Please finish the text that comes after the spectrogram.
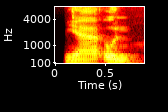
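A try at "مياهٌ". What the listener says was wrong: Huruf terakhir bukan hamzah.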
